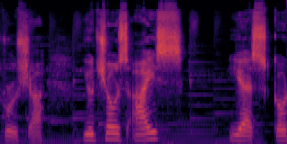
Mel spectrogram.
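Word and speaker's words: Grusha: is not here again grusa I mean grusa it's pronounced gusa you chose ice yes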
